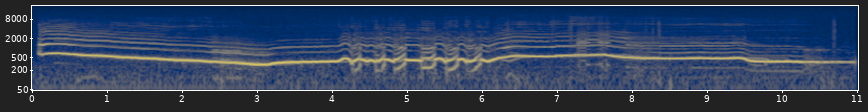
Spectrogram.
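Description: A lone voice sings a musical yodel in long, sustained tones, sliding down in pitch, then breaking into a quick run of warbling flips before settling into a held note, all washed in echo that comes from the natural echo of the terrain, not a mechanical echo.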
